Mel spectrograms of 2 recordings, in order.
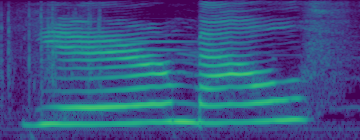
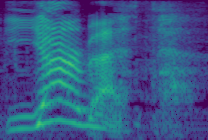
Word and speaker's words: Yarmouth: Your mouth, your move, yar. It's pronounced Yarmouth.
